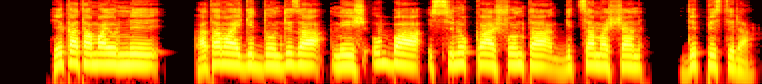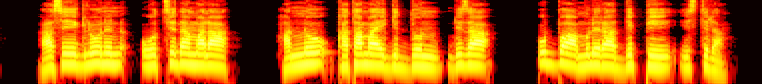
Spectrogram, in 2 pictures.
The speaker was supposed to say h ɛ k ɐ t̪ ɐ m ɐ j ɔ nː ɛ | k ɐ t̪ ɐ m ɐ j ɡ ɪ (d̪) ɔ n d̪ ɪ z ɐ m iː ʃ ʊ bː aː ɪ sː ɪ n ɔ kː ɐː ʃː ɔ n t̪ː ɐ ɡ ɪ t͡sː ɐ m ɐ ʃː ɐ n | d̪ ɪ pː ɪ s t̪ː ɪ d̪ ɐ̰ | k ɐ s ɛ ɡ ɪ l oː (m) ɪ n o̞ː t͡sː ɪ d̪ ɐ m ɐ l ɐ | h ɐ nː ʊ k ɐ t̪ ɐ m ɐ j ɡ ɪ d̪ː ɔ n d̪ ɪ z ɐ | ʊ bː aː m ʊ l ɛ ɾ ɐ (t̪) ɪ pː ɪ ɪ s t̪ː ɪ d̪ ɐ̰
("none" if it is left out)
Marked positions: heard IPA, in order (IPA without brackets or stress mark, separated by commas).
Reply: d̪ː, n, d̪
